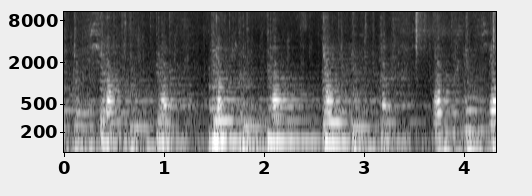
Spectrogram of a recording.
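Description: Music led by low strings, cello and double bass with plucked notes, playing a short repeated rhythmic figure.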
